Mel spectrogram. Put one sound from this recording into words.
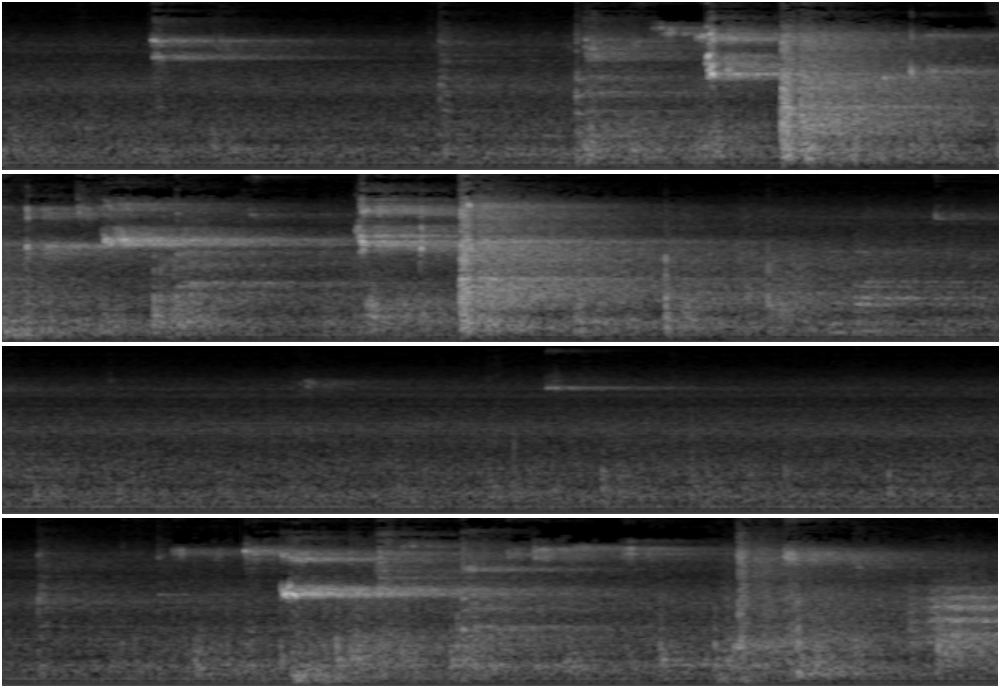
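Rackets hit a shuttlecock with sharp pops in a large echoing hall.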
